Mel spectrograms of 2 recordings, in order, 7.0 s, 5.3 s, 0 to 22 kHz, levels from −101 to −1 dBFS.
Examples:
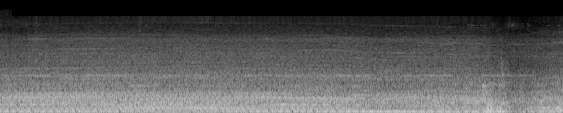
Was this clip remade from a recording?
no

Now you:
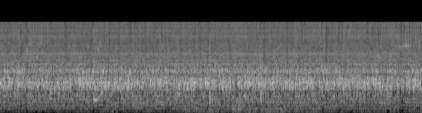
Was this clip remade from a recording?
yes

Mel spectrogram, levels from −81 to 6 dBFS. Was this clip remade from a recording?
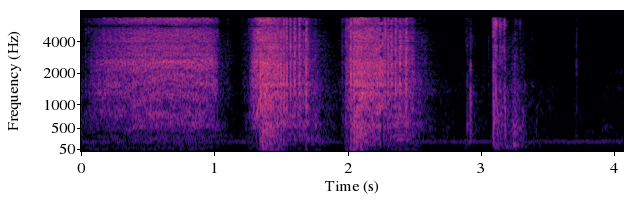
yes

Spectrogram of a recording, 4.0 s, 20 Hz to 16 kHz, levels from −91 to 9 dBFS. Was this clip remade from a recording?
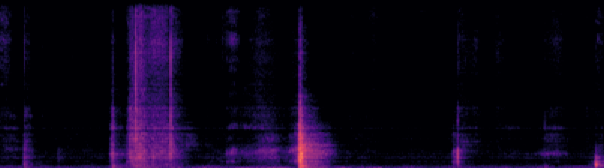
yes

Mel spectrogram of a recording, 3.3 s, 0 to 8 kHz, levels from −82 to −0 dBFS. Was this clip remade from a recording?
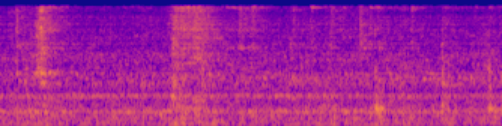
yes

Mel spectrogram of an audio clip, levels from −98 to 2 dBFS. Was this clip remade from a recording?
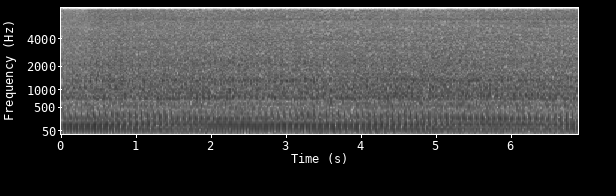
no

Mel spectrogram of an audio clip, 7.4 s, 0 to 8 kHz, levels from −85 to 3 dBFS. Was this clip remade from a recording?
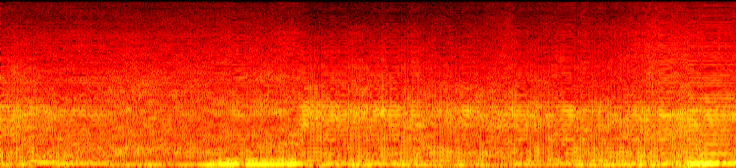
yes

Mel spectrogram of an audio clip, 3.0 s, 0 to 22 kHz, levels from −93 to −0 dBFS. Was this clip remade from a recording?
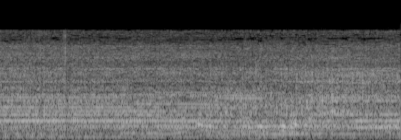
no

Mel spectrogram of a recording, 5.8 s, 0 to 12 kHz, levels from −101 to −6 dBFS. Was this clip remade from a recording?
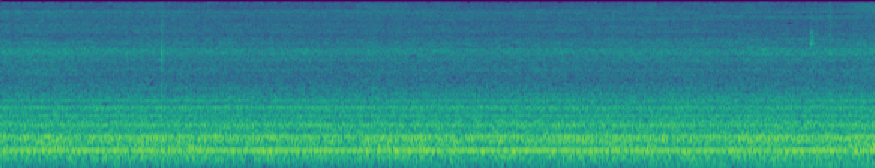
no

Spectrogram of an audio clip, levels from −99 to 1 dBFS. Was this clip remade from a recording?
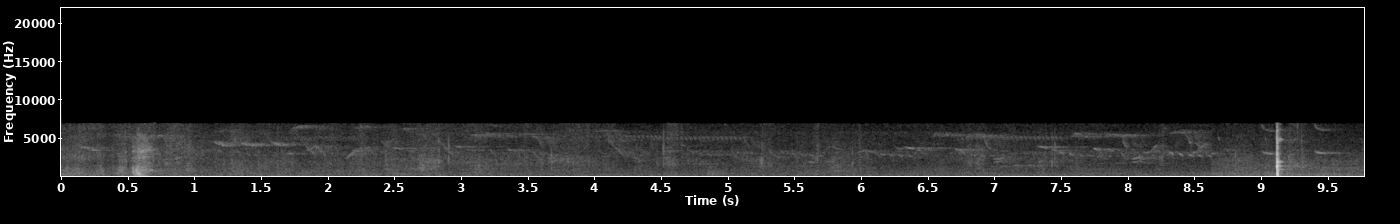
no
